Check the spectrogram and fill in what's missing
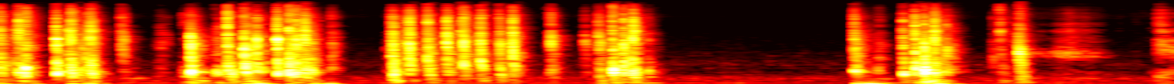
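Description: Rapid typing on a computer keyboard, dense bursts of key clicks in several runs with a short pause in between, close and clear with no talking.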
